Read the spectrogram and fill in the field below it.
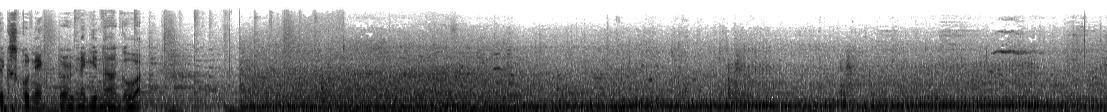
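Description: Other motorbikes pass by nearby.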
